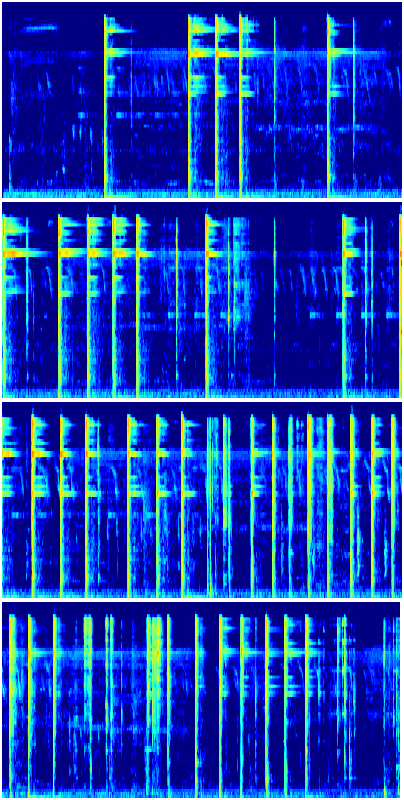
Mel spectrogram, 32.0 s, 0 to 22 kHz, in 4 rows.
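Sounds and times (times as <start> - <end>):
hammer striking steel: 2.0 - 2.7, 3.7 - 5.6, 6.4 - 7.4, 8.0 - 12.9, 14.6 - 25.5, 26.9 - 30.9.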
